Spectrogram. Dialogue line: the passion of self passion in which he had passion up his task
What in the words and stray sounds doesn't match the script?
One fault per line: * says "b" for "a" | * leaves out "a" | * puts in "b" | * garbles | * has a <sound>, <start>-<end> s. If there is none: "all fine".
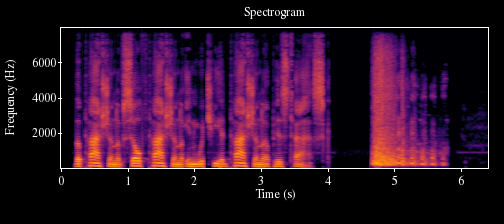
* has a dropout, 2.1-2.2 s
* has a laugh, 4.6-5.8 s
